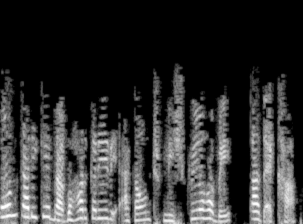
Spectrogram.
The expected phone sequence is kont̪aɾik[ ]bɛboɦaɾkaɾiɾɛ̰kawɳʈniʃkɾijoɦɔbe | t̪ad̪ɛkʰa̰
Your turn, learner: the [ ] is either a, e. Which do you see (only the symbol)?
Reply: e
